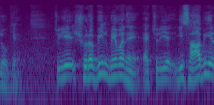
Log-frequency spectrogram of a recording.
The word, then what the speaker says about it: شرحبیل: خود بھی کہا تھا, ان کا تلفظ غلط ہے. یہ جب اپنے آپ کو شرجیل کہیں گے بڑا مسئلہ. یہ شرحبیل نام ہے, اصل میں شرحبیل ہے. یہ لکھا شرحبیل جاتا ہے, یہ غلط العام شرجیل ہو گیا ہے.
